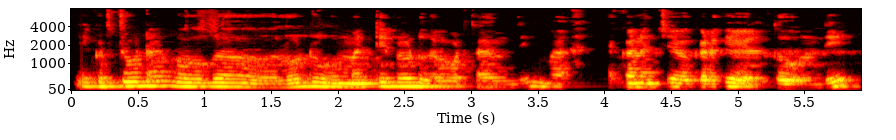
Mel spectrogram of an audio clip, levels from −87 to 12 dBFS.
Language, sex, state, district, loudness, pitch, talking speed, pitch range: Telugu, male, Andhra Pradesh, Chittoor, -18 LUFS, 145 Hz, 120 wpm, 130-150 Hz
